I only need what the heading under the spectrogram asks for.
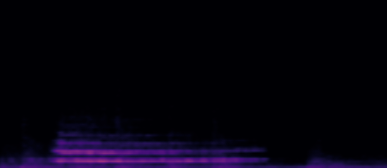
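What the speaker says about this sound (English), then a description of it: "One day, a very large moving van pulled up with a screech in front of the empty house." A very large moving van pulls up with a long, loud tyre screech that holds for over a second before cutting off, followed by a softer rumble as it settles.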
